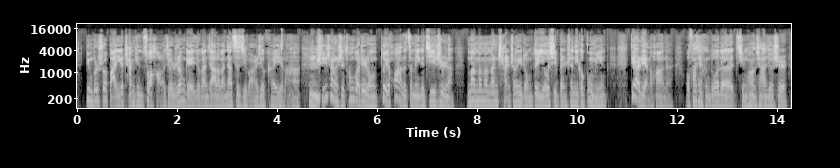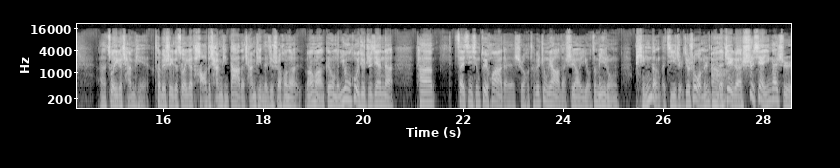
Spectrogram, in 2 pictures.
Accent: Beijing, China; 是 PlayStation 中国业务的负责人。大家听我讲话呢，可能不太以为我是一个外国人哈，实际我呢本人是在北京长大的，当时呢是一个小外，现在是一个老外了。

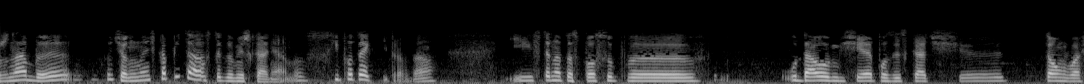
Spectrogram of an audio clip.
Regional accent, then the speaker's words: Kielce, Świętokrzyskie Voivodeship, Poland; also born or lived in Łódź; bo ja oryginalnie jestem z Kielc, tam się urodziłem, wyjechałem na studia do Łodzi i tutaj sobie mieszkam.

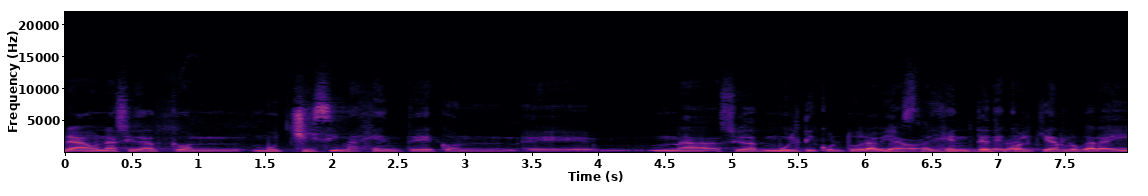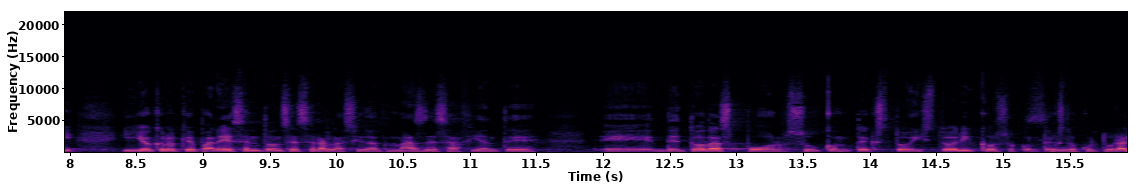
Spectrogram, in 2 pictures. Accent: Mexico City, Mexico; también estudio la licenciatura en teología y también soy de la Ciudad de México.

